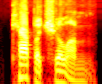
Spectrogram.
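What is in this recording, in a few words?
"capitulum", American English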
